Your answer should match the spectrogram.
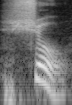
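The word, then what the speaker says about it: chaud: ए यू टी तो इसको पढ़ते हैं हम शो शो मीस होता है हॉट नेक्स्ट वर्ड है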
